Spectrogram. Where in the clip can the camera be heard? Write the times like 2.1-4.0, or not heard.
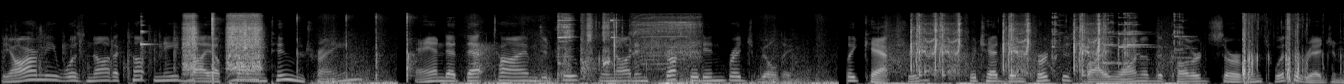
1.8-2.6, 5.8-7.0, 9.1-11.1.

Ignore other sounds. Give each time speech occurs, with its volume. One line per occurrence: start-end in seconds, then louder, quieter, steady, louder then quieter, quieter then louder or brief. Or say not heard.
0.0-13.4 steady.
